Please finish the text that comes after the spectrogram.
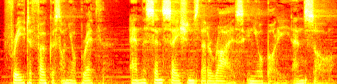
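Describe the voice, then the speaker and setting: A man narrating a scripted guided meditation in a soothing, measured manner, with long pauses and soft, breathy phrase endings. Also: deep voice, completely flat delivery, soft background music.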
